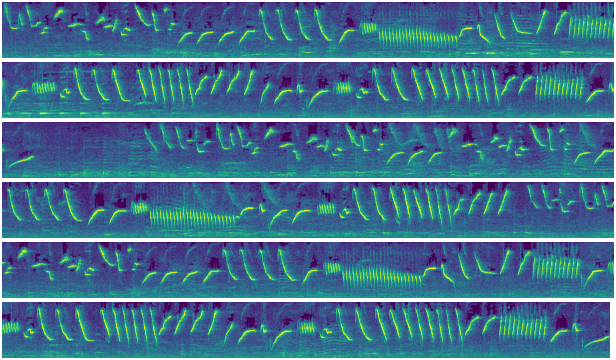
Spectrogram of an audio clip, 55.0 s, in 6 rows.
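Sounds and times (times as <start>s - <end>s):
birds calling with whistled notes: 0.0s - 19.1s, 20.3s - 55.0s.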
